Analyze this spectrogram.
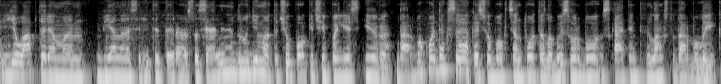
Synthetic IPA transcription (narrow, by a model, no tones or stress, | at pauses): jɛʊɑːpt̪ɐɾʲemʋʲiɛnɐsʲɾʲiːt̪ʲɪt̪ɐɪɪɾɐ̰soːt͡s̪ʲæːlʲɪnʲɛd̪ɾɐʊd̪ʲɪmɐt̪ɐt͡ʃʲɛʊpoːkʲɪt͡ʃʲɛɪpɐlʲiɛsɪrd̪ɐrboːkoːd̪ʲɛksɑkɐsjɛʊbʊoːɐkt͡ssʲɛnt̪̬uɔt̪ɐlˠɐbɐɪsʋɐrbʊskɑːt̪ʲɪnʲt̪ʲlˠɐŋkst̪ud̪ɐrboːlˠɐɪkɐ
